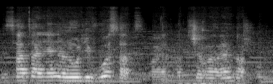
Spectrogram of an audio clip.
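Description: A cheeky greying miner from a comedy audio play, acted by a man, heard a little away from the mic. He rambles colloquially in a Ruhr accent, in a slightly high voice, with music playing behind. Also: fast talker, natural voice. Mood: chatty. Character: cheeky, girl-chasing greying male coal miner in a pub. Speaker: comedy performer. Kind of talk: improvised audio comedy, casual pub banter. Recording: distant from the microphone.

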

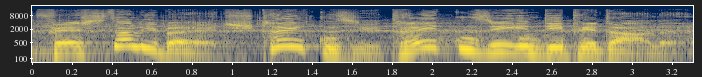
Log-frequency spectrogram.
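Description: An actor playing a brilliant, pedantic professor detective in a German audio drama, speaking in precise, formal, commanding sentences. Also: male voice, fairly high pitch, huge pitch swings, moderate pace, over loud music.

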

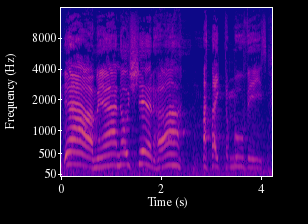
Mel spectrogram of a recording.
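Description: An actor playing a lonely, jittery war veteran obsessed with movies in a video game, halting and rambling, eager and pleading. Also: male voice, sits high, gravelly, sharp tone, a little hiss or hum, heavily acted. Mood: excited. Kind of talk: naturalistic video game acting.

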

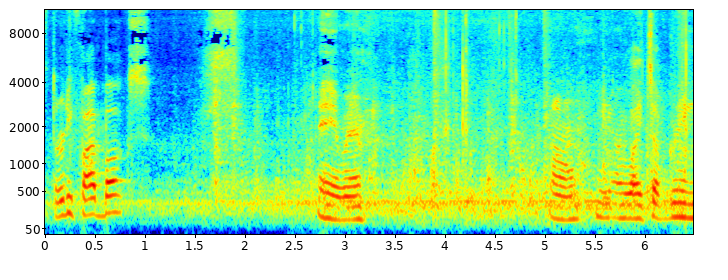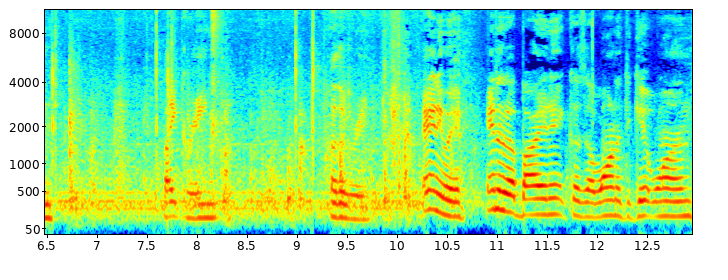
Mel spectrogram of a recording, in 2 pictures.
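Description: A middle-aged man rambles slowly through a casual haul vlog, trailing off and correcting himself as he goes. He is filming in his home garage on a handheld camera. There is a steady hiss of noise under the voice. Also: sits high. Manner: rambling, slow and offhand, with many fillers and self-corrections. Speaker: channel host. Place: home garage workshop, indoors. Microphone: handheld camera mic, filming point of view.

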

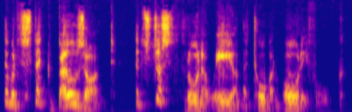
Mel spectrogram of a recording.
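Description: A man's voice: medium pitch, huge pitch swings, a little slow, dark tone, husky, dull audio, pitched above the performer's own voice, heavily acted. A man voicing a talkative, wondering Scottish ship's mate who exclaims his way through a humorous storybook tale. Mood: regretful.

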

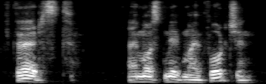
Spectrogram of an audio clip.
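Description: A man's voice: low-pitched, slow pace, breathy edge, exaggerated voice. A man playing an ambitious, wry young Egyptian immigrant freshman, narrating his own story in a screenplay table read over a video call. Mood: confident, musing. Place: indoors at home, group video call. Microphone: computer or headset on video call.

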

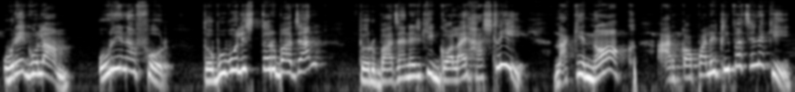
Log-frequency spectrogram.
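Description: A woman's voice: sing-song, a little slow. Woman doing a fiery jealous farmer's wife in a folk tale, scolding away, voice jumping all over. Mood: furious scolding. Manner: scolding, shrill exclaiming. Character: jealous, hot-tempered village wife of a farmer. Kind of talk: dramatized storybook reading.

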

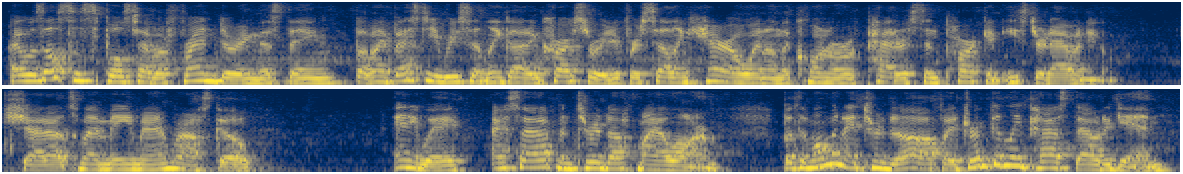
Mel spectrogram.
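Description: A man's voice: sits high, expressive, fast, lo-fi sound, slight background noise. A man reading a comedic horror story aloud with a dry, sarcastic delivery. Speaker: narrator. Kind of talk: comedic creepypasta narration.

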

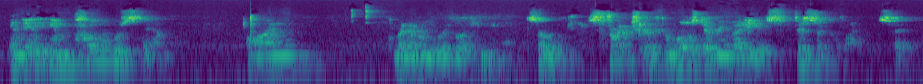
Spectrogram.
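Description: A man giving a lecture with slides, halting and repeating words as he thinks, recorded from a distant camera in a lecture room. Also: medium pitch, fairly bright tone, heavy reverb, dull audio.

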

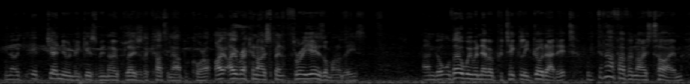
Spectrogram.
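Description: A man's voice: a little high, animated, fast talker, rough recording. Chatty middle-aged man working in an outdoor boatyard. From England. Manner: chatty and candid, thinking aloud while working. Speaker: boat breaker. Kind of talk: hands-on yard vlog. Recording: outdoor noise with birds and traffic.

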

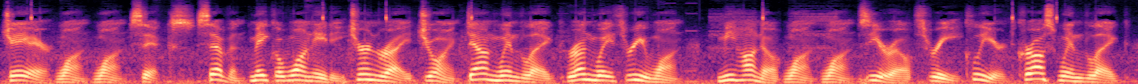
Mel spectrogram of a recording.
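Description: A man's voice: medium pitch, wildly swooping pitch, moderate pace, pauses often. A man's synthetic-sounding voice giving scripted air traffic control instructions in stitched-together phrases. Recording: faint background noise.

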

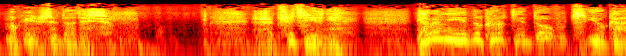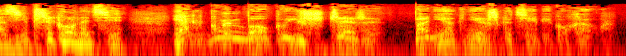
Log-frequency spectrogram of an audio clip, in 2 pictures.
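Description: A man's voice: extremely high pitch, big pitch swings, slow pace, gravelly, bright, forceful tone, slight background noise, heavily acted. An actor playing a nervous, earnest man in a radio play, pleading and agitated.

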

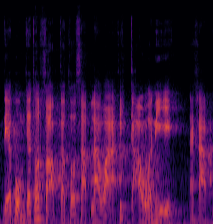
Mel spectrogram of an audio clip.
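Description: A man's voice: medium pitch, fast, sharp tone. A man talking casually through a hands-on product test, explaining step by step in a reassuring, instructional way. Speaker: host of a radio gear channel. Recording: roomy echo.

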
